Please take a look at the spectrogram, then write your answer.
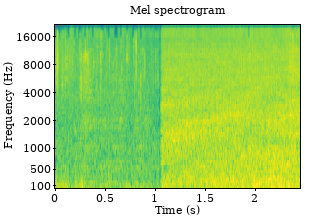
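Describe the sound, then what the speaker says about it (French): Strong wind blowing outdoors in the centre of El Ouatia town, a steady broadband roar that jumps abruptly louder about a second in and then holds, with no voices. "il y a beaucoup de vent"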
